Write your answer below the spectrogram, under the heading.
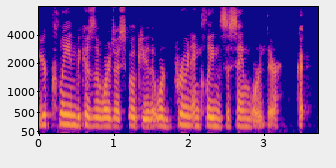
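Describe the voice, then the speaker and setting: A woman speaks in an American accent at a very fast pace. The background is quiet. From central Texas. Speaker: church minister. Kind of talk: sermon.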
